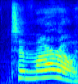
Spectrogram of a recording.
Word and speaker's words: tomorrow: Tomorrow, 3 syllables. Where is the stress? Tomorrow. Second one.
